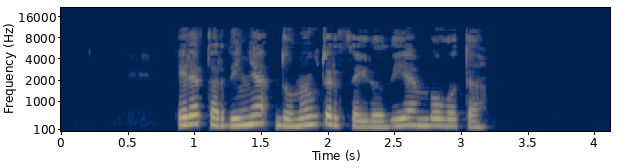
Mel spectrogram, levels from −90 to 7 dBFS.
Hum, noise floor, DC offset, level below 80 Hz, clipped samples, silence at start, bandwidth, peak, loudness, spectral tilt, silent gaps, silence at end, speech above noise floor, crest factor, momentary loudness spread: none; -83 dBFS; under 0.1%; -80 dBFS; under 0.1%; 0.9 s; 11.5 kHz; -10 dBFS; -26 LUFS; -5.5 dB/octave; none; 0.95 s; 58 dB; 18 dB; 8 LU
